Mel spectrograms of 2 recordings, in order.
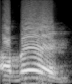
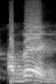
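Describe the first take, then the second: First: Called out a bit louder. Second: Said in the usual way. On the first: Shown as a demonstration. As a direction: say it out louder for the class. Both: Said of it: "জোরে বলতে হবে".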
